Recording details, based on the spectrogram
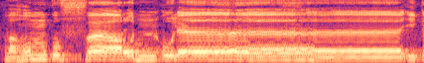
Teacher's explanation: یہاں پر تنوین ہے لیکن یہاں پر غنہ نہیں کریں گے، اس لیے کہ آگے حمزہ حروف حلقی میں سے ہے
